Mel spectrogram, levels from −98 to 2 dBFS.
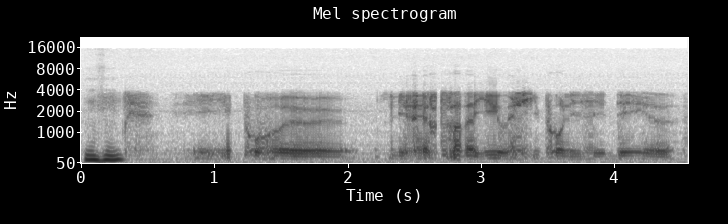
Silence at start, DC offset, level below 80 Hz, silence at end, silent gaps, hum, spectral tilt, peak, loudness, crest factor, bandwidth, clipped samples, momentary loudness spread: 0 s; under 0.1%; -54 dBFS; 0 s; none; 50 Hz at -55 dBFS; -8 dB/octave; -8 dBFS; -26 LUFS; 18 dB; 5.2 kHz; under 0.1%; 15 LU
